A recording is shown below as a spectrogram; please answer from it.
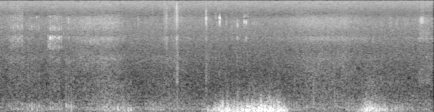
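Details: Pet cat purring indoors while hanging out, from a pair of cats named Soju and Tanuki; a low, steady rumbling purr that swells into two louder surges, one lasting over a second and a shorter one soon after.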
